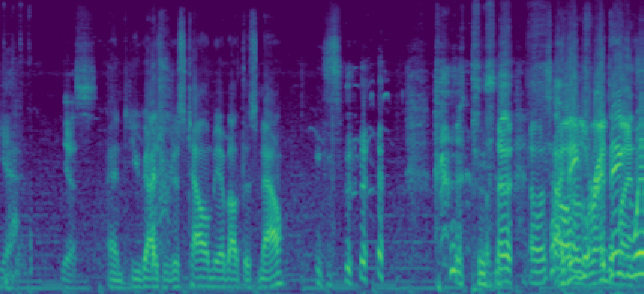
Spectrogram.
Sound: laughter

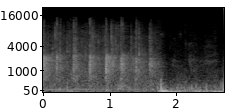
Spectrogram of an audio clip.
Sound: clapping

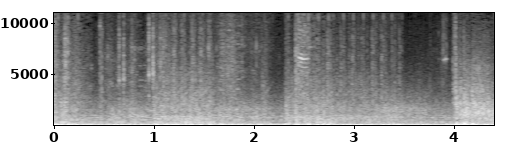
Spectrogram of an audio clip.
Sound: none

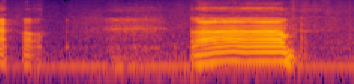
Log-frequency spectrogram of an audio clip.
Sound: laughs

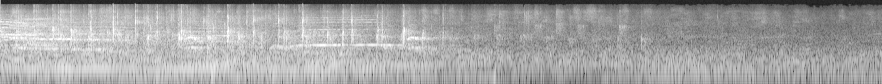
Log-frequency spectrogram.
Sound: applause

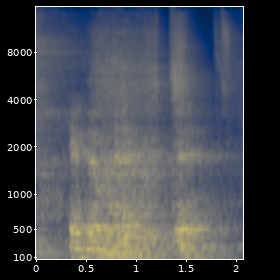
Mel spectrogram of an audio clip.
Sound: sputtering and hissing

